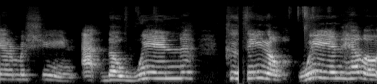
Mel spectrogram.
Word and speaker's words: Wynn: I was sitting at a machine at the Wynn Casino. Wynn, hello, it's spelled W-Y-N-N, but who cares how it's spelled?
